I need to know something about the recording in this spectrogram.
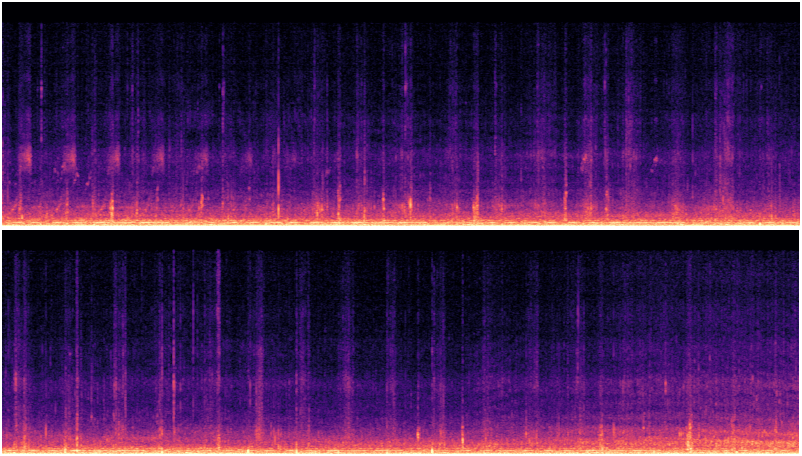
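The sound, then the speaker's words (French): Water streams and trickles all around a wide vehicle track in a steady, dense wash, with scattered drips and splashes popping through and a low rumble underneath. No one speaks. “Et tout autour de vous, l'eau ruisselle.”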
